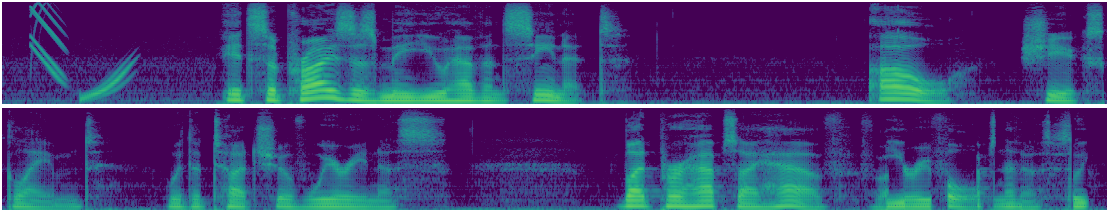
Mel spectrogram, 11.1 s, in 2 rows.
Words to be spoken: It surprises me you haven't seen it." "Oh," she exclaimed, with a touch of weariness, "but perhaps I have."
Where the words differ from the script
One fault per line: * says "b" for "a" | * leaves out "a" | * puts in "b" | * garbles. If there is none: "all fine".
* garbles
